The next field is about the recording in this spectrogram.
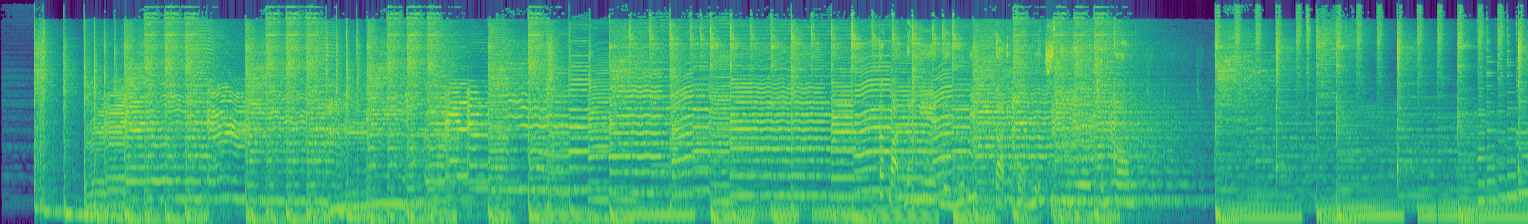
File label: beat, playback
